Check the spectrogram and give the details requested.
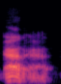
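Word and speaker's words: AT-AT: there's the imperial way which is letters not at at the rebel way is to say at at because you know they'd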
